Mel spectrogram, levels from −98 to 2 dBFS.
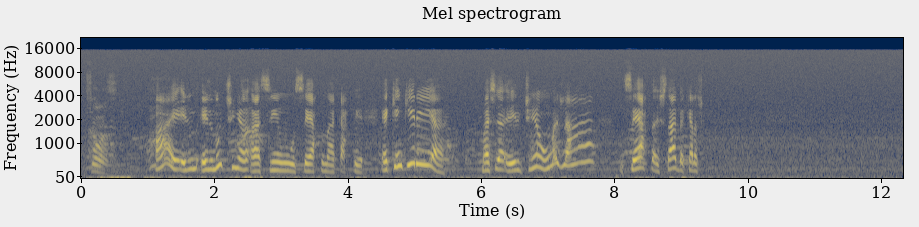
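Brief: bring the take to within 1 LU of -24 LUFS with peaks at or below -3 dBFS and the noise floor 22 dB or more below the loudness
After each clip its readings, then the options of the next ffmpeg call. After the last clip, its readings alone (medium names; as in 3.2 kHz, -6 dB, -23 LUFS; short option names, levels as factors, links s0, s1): noise floor -40 dBFS; noise floor target -43 dBFS; loudness -20.5 LUFS; peak level -3.5 dBFS; loudness target -24.0 LUFS
-> -af "afftdn=nr=6:nf=-40"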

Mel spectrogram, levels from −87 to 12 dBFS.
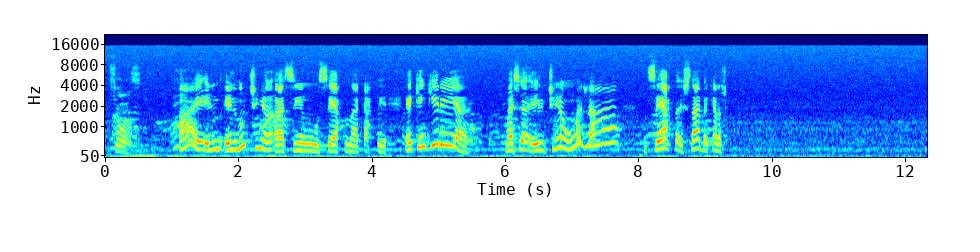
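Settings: noise floor -44 dBFS; loudness -21.0 LUFS; peak level -3.5 dBFS; loudness target -24.0 LUFS
-> -af "volume=0.708"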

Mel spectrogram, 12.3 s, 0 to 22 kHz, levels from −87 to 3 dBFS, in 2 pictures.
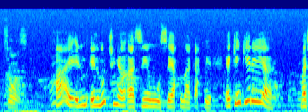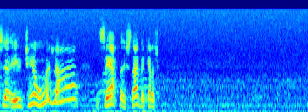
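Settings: loudness -24.0 LUFS; peak level -6.5 dBFS; noise floor -47 dBFS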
